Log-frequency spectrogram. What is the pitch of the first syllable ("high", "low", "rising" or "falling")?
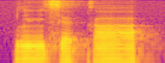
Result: high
